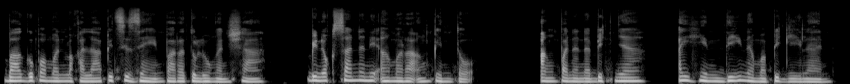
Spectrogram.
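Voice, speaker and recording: A woman narrates a dramatic scripted story for an audiobook in a low, warm voice, measured and suspenseful. The recording is dry and close, with no echo or room sound.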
